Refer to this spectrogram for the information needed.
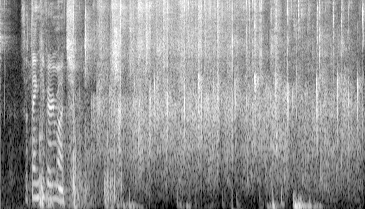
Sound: audience applauding

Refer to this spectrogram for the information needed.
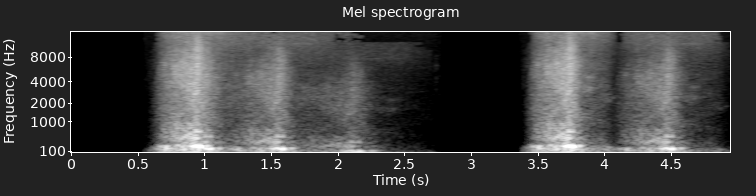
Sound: swoosh

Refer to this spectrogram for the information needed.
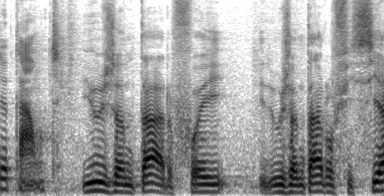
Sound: speaking portuguese

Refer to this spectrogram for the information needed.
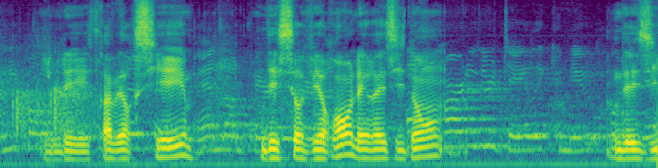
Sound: applause

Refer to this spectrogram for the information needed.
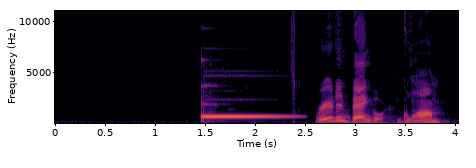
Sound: bell ringing

